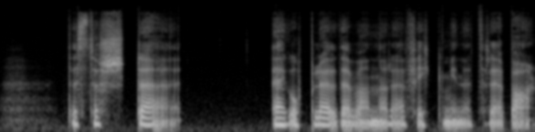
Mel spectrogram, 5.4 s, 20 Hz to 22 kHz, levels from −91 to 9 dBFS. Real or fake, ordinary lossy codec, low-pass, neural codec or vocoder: fake; MP3, 96 kbps; 19.8 kHz; autoencoder, 48 kHz, 128 numbers a frame, DAC-VAE, trained on Japanese speech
